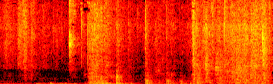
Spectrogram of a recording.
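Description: Woven and wooden baskets rustling and scraping as they are lifted and handled, over wind rumbling on the microphone.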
